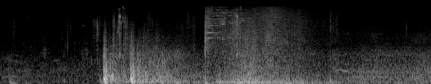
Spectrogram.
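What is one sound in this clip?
A fire bursts and crackles nearby.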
